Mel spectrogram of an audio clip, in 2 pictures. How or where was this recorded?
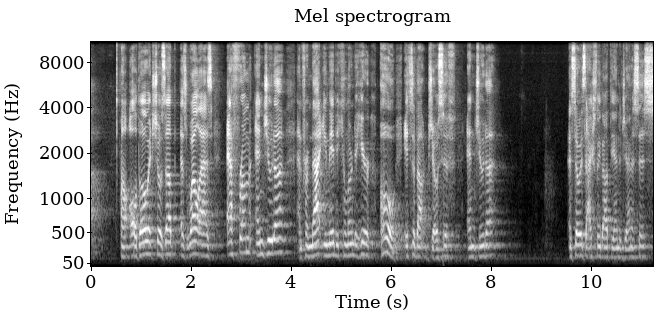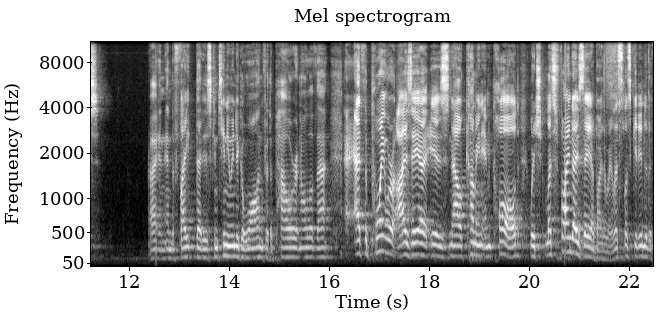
large echoing room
